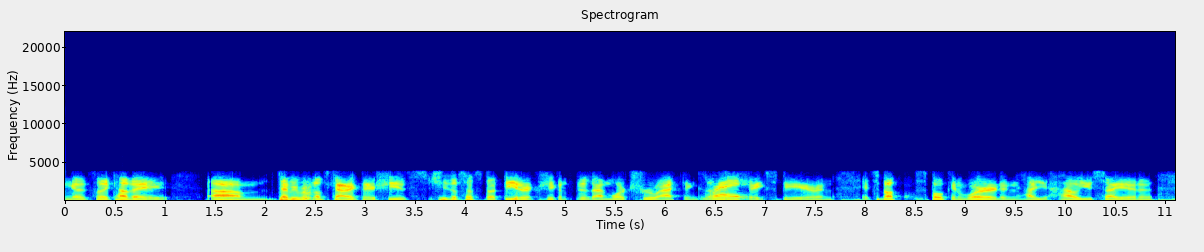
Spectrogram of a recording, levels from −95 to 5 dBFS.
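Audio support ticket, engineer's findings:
Rough, slightly synthetic speech throughout, band-limited with nothing above 4 kHz. G.729 codec at 8 kbit/s, pointing to the G.729A variant. Speech is rebuilt from a vocal tract filter, a pitch predictor and sparse pulses per 10 ms frame, so fine detail and natural texture are lost.

Buzzy, stretched tone fading out, then weak, distorted speech for a moment after it resumes: 0.81–0.98, 2.39–2.52, 4.97–5.15, 6.72–6.85, 8.35–8.58 and 9.90–9.95 s. Diagnosis is VoIP packet loss concealed by the speech codec. The decoder extends the last pitch and filter at falling gain, and frame-to-frame dependence delays recovery.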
